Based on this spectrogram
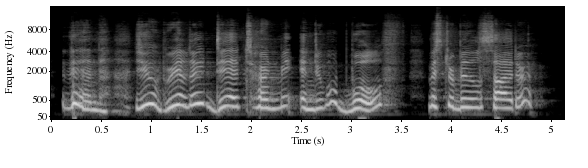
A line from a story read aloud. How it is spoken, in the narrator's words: exclaimed excitedly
